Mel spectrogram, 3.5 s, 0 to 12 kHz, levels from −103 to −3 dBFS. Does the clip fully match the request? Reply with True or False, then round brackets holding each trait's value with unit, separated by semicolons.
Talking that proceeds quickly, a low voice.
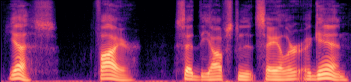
False (120 wpm; 130 Hz)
